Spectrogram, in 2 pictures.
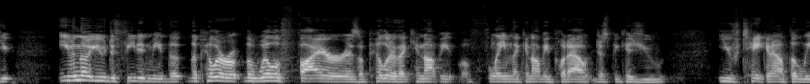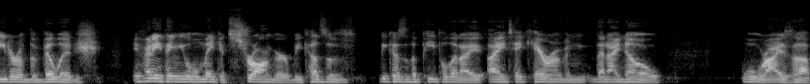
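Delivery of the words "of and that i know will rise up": ordinary talk, nothing marked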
